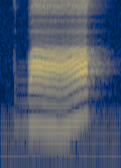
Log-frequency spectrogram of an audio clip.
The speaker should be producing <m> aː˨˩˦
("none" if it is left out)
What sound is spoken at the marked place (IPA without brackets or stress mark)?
b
